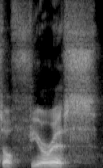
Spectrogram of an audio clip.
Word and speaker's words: sulfurous: like sulfite becomes sulf sulfite becomes sulfurous you have to add that extra syllable followed by the word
